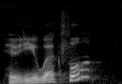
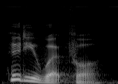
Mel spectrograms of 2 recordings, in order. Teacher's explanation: use a falling tone it sounds friendlier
